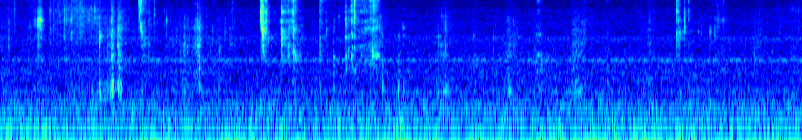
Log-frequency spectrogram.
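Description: Biting into and chewing crunchy battered fried seafood, with scattered crisp crunches, clearer about a second in, around two seconds and near five seconds.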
